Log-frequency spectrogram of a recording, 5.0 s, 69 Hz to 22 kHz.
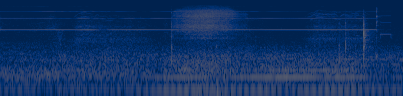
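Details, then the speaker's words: Classic car cooling-fan temperature switch under continuity test: steady high beep cuts off as the cooling switch opens at 88 degrees; switch working correctly. "there we go it just happened at 88 the switch opens up again so this temperature switch is working real well"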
